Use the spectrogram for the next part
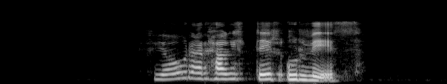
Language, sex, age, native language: Icelandic, female, 60-69, Icelandic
